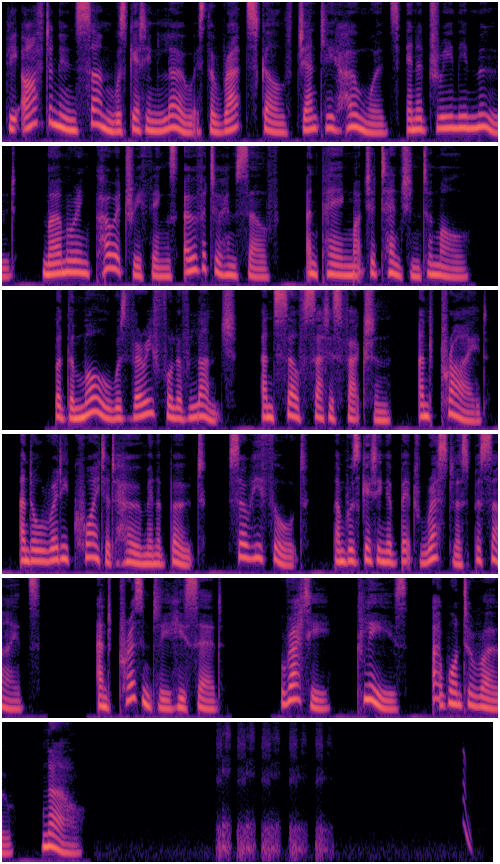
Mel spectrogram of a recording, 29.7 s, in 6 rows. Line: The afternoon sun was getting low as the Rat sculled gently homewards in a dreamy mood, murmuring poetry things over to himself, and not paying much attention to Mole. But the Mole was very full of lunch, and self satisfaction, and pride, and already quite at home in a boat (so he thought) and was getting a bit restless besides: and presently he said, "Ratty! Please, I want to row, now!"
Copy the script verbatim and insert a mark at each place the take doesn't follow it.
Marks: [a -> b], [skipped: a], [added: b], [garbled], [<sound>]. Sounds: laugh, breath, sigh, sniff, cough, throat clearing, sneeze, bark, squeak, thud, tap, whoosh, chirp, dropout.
The afternoon sun was getting low as the Rat sculled gently homewards in a dreamy mood, murmuring poetry things over to himself, and [skipped: not] paying much attention to Mole. But the Mole was very full of lunch, and self satisfaction, and pride, and already quite at home in a boat (so he thought) and was getting a bit restless besides: and presently he said, "Ratty! Please, I want to row, now!" [laugh] [chirp]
